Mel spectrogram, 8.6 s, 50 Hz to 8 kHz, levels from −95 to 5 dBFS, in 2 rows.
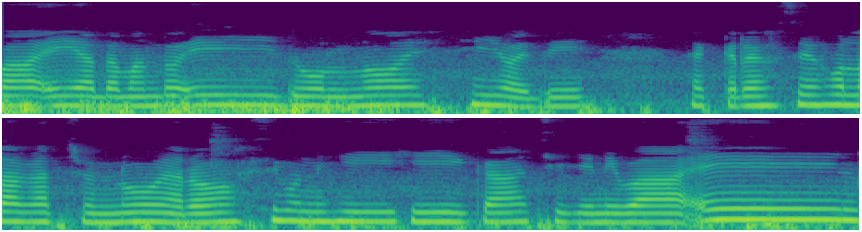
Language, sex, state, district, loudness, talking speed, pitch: Chakma, female, Tripura, Dhalai, -17 LUFS, 145 wpm, 195 Hz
